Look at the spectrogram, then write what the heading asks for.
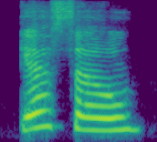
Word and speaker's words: gesso: to tease me about gesso. Well, I read an article one time that said you pronounce it like guess who, gesso, you know.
